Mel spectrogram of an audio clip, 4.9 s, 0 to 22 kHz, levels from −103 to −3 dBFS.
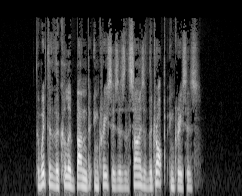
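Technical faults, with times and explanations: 2.77–2.91 s, lost packet rebuilt from error correction: the speech turns briefly rougher and grainier without any gap. Each lost packet was replaced by a low-bitrate copy carried in the following packet. About 80 ms was rebuilt this way, which fits four lost packets.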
